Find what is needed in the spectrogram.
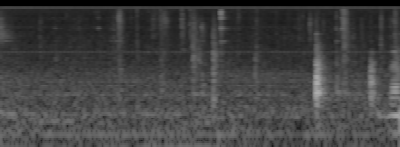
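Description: A few faint clicks and light knocks of small items being handled on a workbench, with the sharpest knock about three seconds in.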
